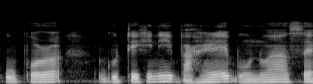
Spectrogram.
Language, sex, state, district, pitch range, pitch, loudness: Assamese, male, Assam, Sonitpur, 110-125 Hz, 115 Hz, -17 LUFS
